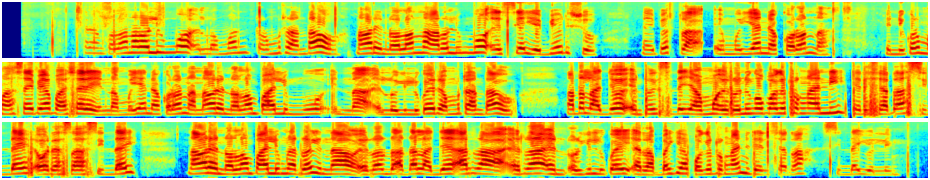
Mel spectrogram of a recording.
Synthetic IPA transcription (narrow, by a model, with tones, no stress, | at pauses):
ka˦ɾɛ˨ŋkɔ˨lɔ˦na˦ɾɔ˦li˦m˦ɔ˦ɪ˨lɔ˨mɔ˦ntɔ˨ɾmʊ˦ta˨nda˦o˨na˨˦ɔ˦ɾɪ˨nɔ˨lɔ˦na˦a˨ɾɔ˦li˦mɔ˦ʔe˨si˦a˦je˨bi˦o˦ɾi˨ʃo˨ | na˨i˨pɪ˦ɾta˨e˨mʊ˨ja˦n˨a˨kɔ˨ɾɔ˦na˨ | e˨ni˨kɔ˦ɾma˨sa˦ɪ˦p̬ɛ˦a˦p̬a˨ʃa˦ɾɛ˨i˨na˨mʊ˨ja˦n˨a˨kɔ˨ɾɔ˦na˨na˦ɔ˦ɾɪ˨nɔ˨lɔ˦mpa˦li˨mu˦ɪ̰˨na̰˨ḛ˨lo˨ki˨li˨kɔ˦i˦ɾa˨mʊ˦ta˨nda˦o˨ | na˨da˦la˨d͡ʒɔ˦ɛ˨ntɔ˦kisi˦da˦ja˨mɔ˦ɛ˨ɾɔ˨ni˦ŋɔ˦pa˦kɪ˦tɾɔ˦ŋa˦ni˦tɛ˨ɾɛ˨ʃa˨ta˦si˨da˦jɔ˨ɾa˨sa˨si˨da˦i | na˦ɔ˦ɾɛnɔ˨lɔ˦mpa˦li˦mu˦na˨ɾɔ˦ki˨na˦ɔ˨ɛ˨ɾda˦la˨d͡ʒɔ˦aɾa˦ɛ˨ɾa˦ɛɔ˨ɾki˦lu˨kwa˦jɛ˨ɾa˨ba˦iki˦a˦pa˨kɪ˦tɾɔ˨ŋa˦ni˦tɛ˨ɾɛ˨sa˨ta˦si˨da˦jo˨li˦ŋ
